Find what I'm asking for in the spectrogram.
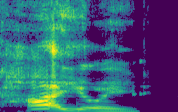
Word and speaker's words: hyoid: It got violent on Raw, and she suffered a quote unquote a fractured hyoid bone in oh my goodness, how do you pronounce this word? It's hyoid.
